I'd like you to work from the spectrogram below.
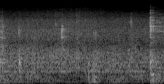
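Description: Beef meatballs frying in oil in a pan, a steady close sizzle with a few soft pops and light clicks of stirring, no talk.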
